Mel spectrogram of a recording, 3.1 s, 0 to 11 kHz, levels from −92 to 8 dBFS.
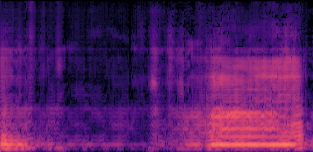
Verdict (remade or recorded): remade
